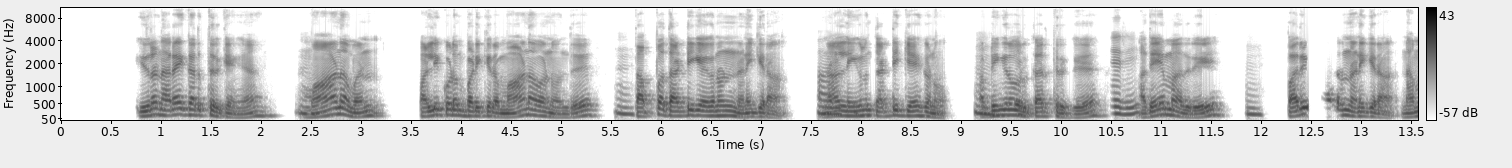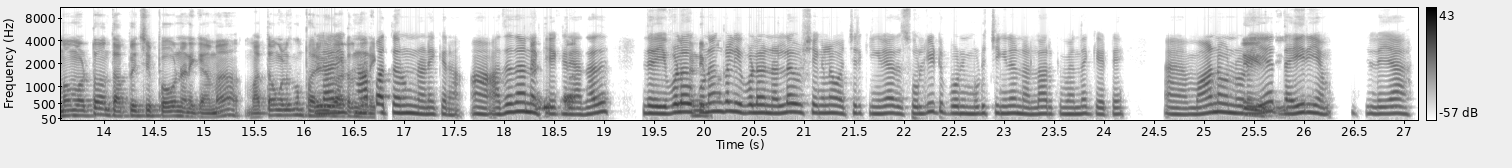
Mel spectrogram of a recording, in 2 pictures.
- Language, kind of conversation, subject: Tamil, podcast, ஒருவரின் மனதைக் கவரும் கதையை உருவாக்க நீங்கள் எந்த கூறுகளைச் சேர்ப்பீர்கள்?
- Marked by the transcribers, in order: unintelligible speech; tapping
